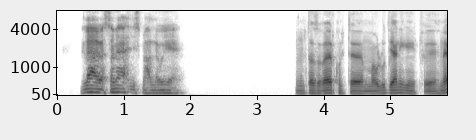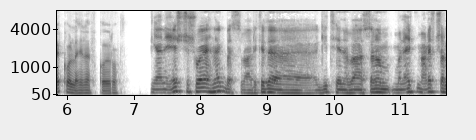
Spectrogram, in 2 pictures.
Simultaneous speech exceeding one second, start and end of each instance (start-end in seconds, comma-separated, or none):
none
